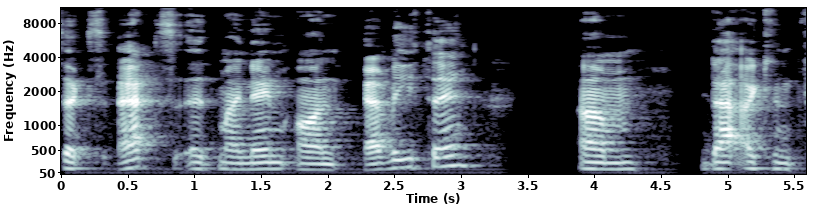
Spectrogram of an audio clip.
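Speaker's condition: Cerebral palsy; viewer asked why talking like that

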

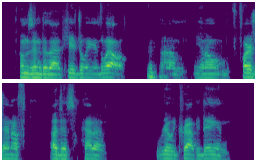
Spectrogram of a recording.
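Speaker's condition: Cerebral palsy; contractions compressing

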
